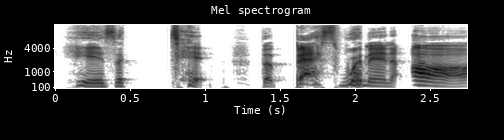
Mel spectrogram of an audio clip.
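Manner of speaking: put-on snarling voice. Retelling Ali's parting line before walking away: imitating someone snarling. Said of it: "and snarls".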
